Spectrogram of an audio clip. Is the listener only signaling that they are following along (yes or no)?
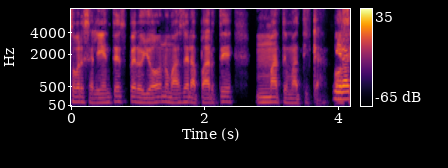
no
